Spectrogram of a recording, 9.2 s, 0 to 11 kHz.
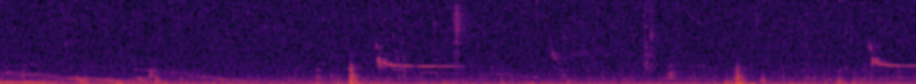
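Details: Weddell seals recorded in November 2017 by the McMurdo Oceanographic Observatory, 21 m below sea ice in McMurdo Sound, Antarctica; scattered faint descending whistles and trills over a steady low rumble and clicks.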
